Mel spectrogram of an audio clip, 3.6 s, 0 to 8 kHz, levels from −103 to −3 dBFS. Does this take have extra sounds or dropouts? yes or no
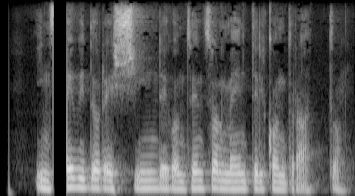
yes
